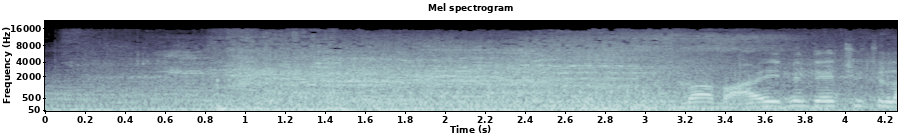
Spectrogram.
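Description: A dragon breathes a roaring blast of fire.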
